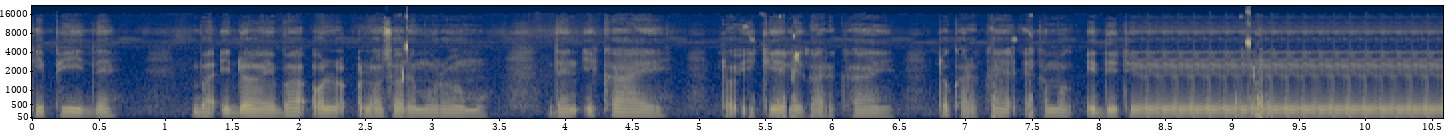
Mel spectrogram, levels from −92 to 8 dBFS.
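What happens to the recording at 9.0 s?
At 9.0 s a broken-record loop is underway. From 8.36 s to the end, a 0.12 s fragment repeats 19 times, likely from a stalled stream, showing as identical waveform blocks. DAB burbling also runs from 8.99 to 9.32 s: bit errors in the MP2 data put wrong samples into single sub-bands, producing short blips of noise that appear as scattered isolated spectrogram patches.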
